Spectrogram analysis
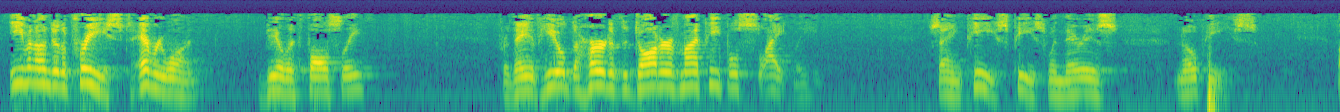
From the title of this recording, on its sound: Ketha Heights Baptist Church ~ Live Broadcast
